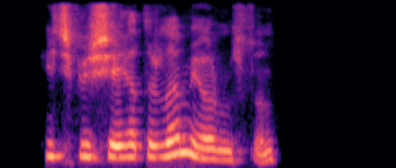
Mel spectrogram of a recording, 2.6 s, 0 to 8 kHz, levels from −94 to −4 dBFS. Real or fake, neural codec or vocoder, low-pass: fake; autoencoder, 48 kHz, 128 numbers a frame, DAC-VAE, trained on Japanese speech; 7.2 kHz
